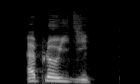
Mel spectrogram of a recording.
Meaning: haploidy
- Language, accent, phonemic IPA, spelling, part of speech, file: French, France, /a.plɔ.i.di/, haploïdie, noun, LL-Q150 (fra)-haploïdie.wav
